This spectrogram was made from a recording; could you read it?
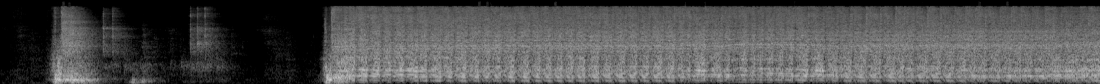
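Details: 2000 Suzuki RM250 two-stroke (249cc), unrun two years, fresh premix fuel, cleaned carb, good compression: a few kicks then it catches into a constant very loud harsh crackle; big split in the expansion chamber blowing exhaust, needs welding.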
